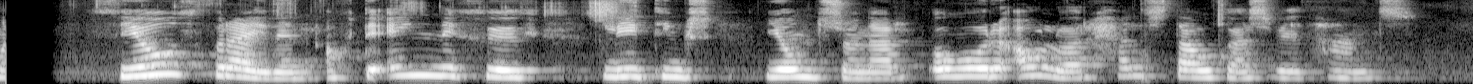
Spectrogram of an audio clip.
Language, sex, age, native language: Icelandic, female, 18-19, Icelandic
